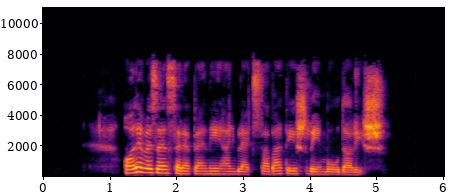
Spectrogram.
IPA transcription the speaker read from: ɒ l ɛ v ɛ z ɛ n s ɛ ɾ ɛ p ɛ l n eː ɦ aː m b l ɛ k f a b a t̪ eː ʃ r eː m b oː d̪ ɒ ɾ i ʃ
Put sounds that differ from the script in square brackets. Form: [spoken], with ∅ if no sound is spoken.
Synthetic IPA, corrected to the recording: ɒ l ɛ v ɛ z ɛ n s ɛ ɾ ɛ p ɛ l n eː ɦ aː [ɲ] b l ɛ k [s] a b a t̪ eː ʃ r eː m b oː d̪ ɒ [l] i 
